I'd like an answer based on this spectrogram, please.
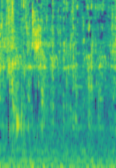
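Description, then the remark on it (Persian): Water drips and trickles softly in a quick, uneven patter as it is served for someone to drink, fairly quiet with no voices over it. “بفرما، این هم آب.”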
